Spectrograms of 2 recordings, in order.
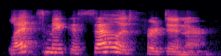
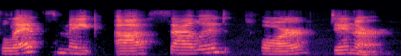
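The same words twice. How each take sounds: First: The sentence is said quickly with a small 'for'. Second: The sentence is said at a slower, careful pace.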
